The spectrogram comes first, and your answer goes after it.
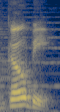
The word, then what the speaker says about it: Gobi: Rhymes with Kobe. Oh, the Gobi.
